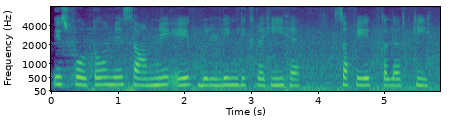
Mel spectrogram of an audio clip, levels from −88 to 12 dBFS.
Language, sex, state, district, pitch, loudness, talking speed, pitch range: Hindi, female, Uttar Pradesh, Lucknow, 245 Hz, -14 LUFS, 125 wpm, 235-255 Hz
